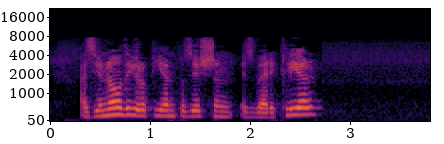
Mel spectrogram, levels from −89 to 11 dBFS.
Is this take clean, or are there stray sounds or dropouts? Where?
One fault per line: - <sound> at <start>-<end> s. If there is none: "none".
none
